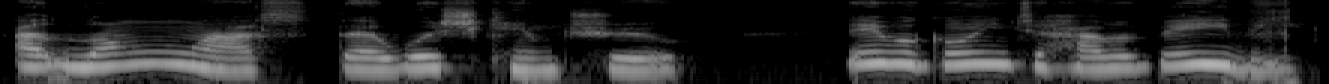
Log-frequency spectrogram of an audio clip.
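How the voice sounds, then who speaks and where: A woman reading a bedtime story aloud, gentle and deliberate. Her voice sits high and she takes her time, letting each phrase settle.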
